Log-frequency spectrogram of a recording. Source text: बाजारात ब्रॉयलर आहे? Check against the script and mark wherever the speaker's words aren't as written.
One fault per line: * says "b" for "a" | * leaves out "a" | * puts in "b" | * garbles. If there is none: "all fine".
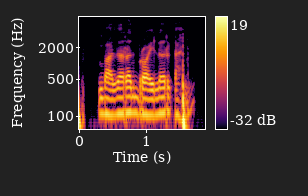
all fine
